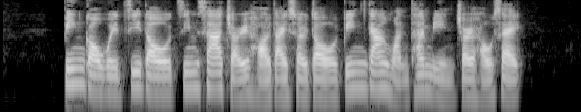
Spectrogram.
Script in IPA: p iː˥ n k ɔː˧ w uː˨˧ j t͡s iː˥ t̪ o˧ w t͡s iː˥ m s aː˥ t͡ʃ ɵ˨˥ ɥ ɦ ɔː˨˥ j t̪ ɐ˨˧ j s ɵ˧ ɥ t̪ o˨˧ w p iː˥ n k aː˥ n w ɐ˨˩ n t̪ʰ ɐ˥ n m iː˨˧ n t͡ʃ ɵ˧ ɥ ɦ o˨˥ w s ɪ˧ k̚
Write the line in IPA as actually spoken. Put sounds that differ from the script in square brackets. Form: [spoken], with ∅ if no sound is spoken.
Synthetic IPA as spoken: p iː˥ n k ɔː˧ w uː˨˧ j t͡s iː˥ t̪ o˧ w t͡s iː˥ m s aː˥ t͡ʃ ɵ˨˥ ɥ ɦ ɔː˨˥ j t̪ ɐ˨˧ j s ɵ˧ ɥ t̪ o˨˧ w p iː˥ n k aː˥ n w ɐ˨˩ n t̪ʰ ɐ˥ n m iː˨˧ n t͡ʃ ɵ˧ ɥ ɦ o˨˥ w s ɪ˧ k̚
